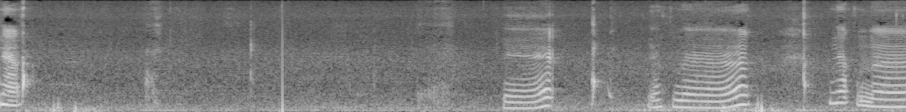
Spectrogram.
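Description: Short, sharp hiccup catches recurring between voiced sounds and talk in a small room: hiccups.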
